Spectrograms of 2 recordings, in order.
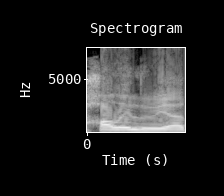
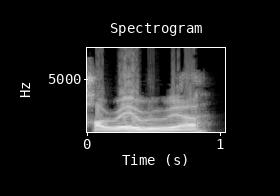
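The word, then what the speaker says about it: Hareruya: I'm pronouncing that right it's not huah it's haruya a little Japanese English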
